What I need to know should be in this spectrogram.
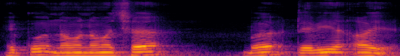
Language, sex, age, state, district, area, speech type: Sindhi, male, 60+, Gujarat, Kutch, rural, read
